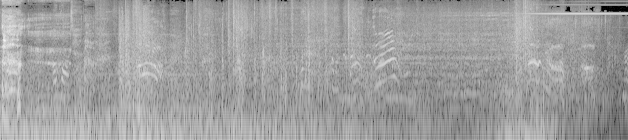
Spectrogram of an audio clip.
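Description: A loud rumble of an avalanche roars and crashes.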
